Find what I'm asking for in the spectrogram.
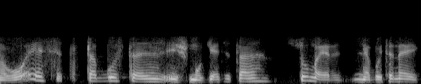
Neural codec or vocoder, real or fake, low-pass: none; real; 7.2 kHz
